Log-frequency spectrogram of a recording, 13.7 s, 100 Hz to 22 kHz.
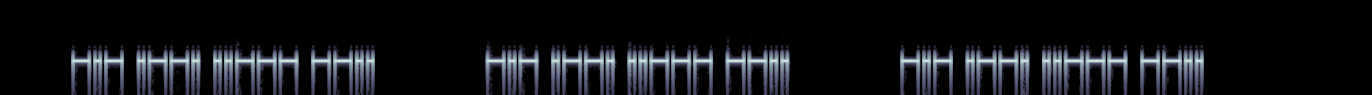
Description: Morse code, heard as a keyed tone, about 22 wpm, 700 Hz. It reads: KP2Z KP2Z KP2Z
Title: DXCC-100 Call Signs - 4 Characters - Repeated 3x - 22wpm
